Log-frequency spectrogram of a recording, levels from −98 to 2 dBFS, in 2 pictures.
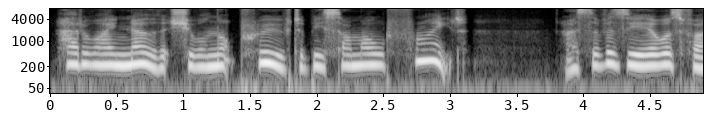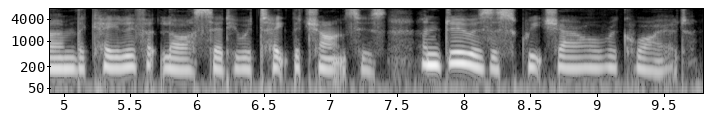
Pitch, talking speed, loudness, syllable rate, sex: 200 Hz, 220 wpm, -17 LUFS, 4.8 syllables/s, female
